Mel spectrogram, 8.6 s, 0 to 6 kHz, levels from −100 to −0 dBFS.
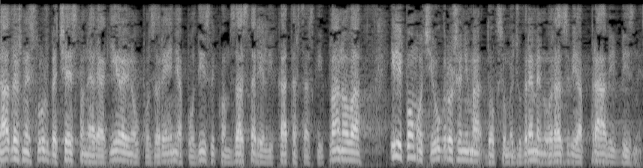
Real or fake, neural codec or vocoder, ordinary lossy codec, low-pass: fake; vocoder, 24 kHz, 100 mel bands, Vocos; none; 5.4 kHz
